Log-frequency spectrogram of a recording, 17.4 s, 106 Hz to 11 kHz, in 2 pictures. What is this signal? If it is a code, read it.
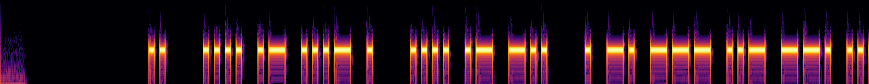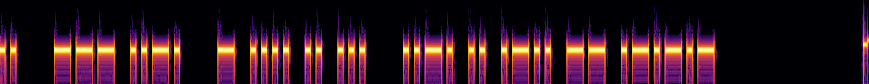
Morse code, heard as a keyed tone, about 21 wpm, 700 Hz. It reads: I HAVE HAD ENOUGH OF THIS FILM.
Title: Sentences from Top 1000 Words - Review Part 3 - 22wpm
